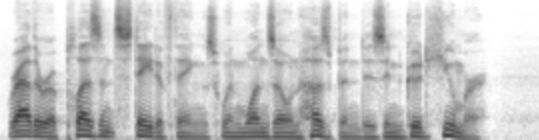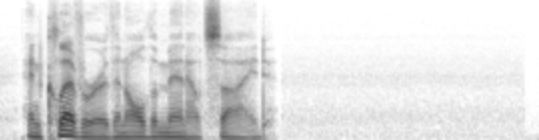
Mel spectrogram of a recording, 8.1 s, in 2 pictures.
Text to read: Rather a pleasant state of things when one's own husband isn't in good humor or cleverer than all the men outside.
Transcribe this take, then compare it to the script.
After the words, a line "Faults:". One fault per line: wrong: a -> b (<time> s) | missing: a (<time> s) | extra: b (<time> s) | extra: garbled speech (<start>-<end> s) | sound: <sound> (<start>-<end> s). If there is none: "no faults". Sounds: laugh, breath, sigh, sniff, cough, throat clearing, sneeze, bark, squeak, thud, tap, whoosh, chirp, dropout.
Rather a pleasant state of things when one's own husband is in good humor and cleverer than all the men outside.
Faults:
wrong: isn't -> is (2.7 s)
wrong: or -> and (4.2 s)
